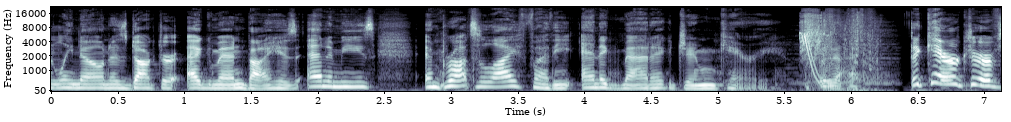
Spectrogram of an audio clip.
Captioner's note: electronic zap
